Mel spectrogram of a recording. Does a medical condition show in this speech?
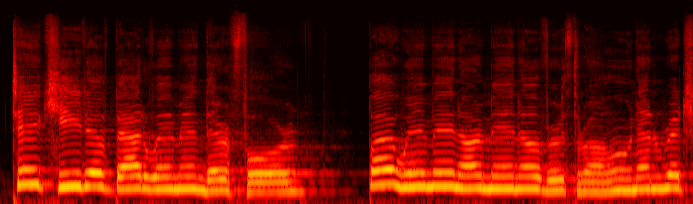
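No.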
